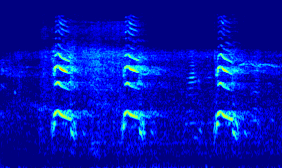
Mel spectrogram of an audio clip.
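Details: Three separate squealing cries from gull young being fed by a parent, each a sharp descending note with a short tail, spaced under a second apart over quiet background.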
